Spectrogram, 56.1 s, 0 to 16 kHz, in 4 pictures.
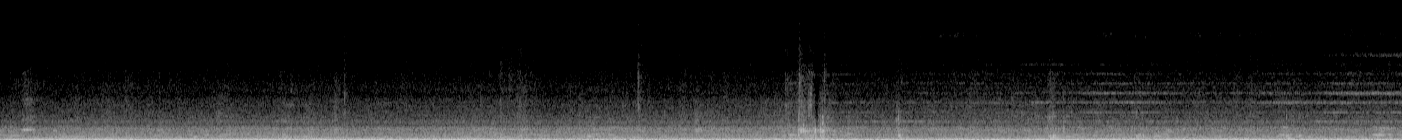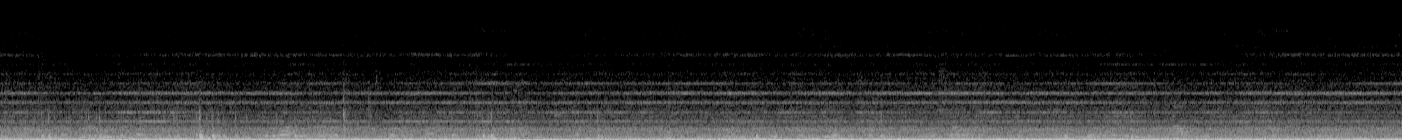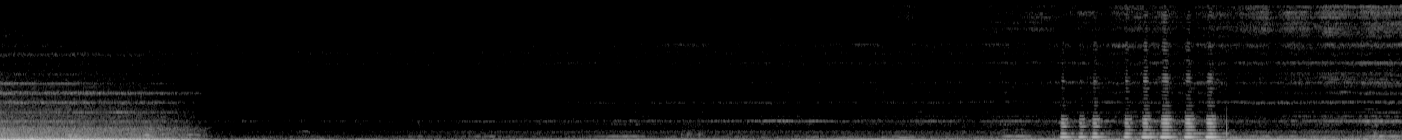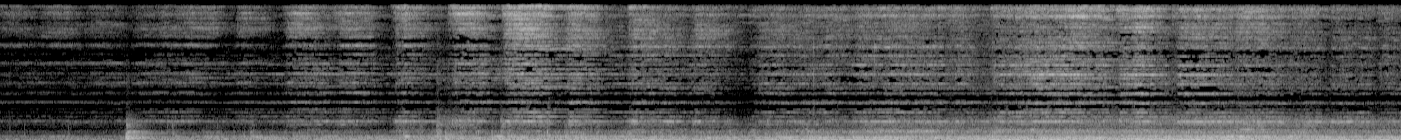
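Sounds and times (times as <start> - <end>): railcar passing: 0.0 - 56.0
railcar rumbling: 0.0 - 56.0
train horn toots: 38.5 - 40.6.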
